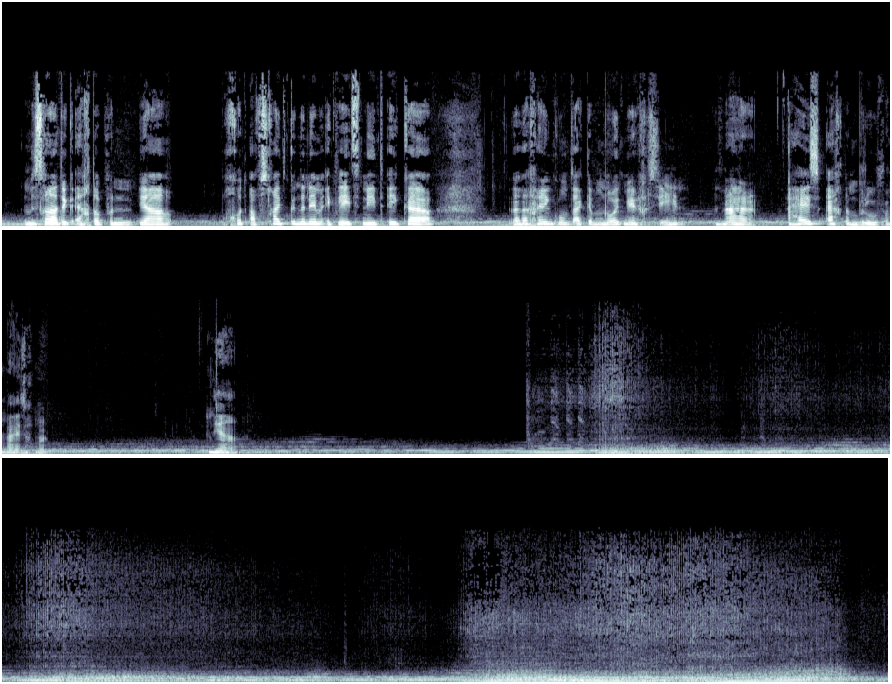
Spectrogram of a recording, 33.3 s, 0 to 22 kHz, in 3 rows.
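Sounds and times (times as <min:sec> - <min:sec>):
speech: 0:00.3 - 0:02.2, 0:02.8 - 0:05.8, 0:06.4 - 0:11.8, 0:13.7 - 0:14.2
car engine running and revving: 0:17.7 - 0:33.2.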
